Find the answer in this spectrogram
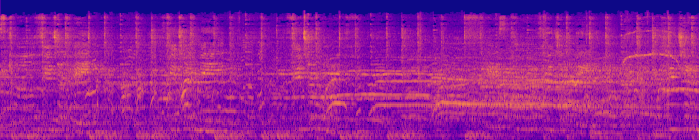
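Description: A crowd of guests cheering, with many high shouts and shrieks rising and falling, over dance music whose bass runs underneath.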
